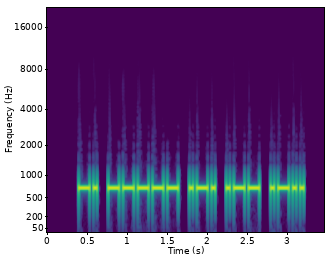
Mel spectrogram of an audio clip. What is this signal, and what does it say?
Morse code, heard as a keyed tone, about 25 wpm, 700 Hz. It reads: N0RWL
